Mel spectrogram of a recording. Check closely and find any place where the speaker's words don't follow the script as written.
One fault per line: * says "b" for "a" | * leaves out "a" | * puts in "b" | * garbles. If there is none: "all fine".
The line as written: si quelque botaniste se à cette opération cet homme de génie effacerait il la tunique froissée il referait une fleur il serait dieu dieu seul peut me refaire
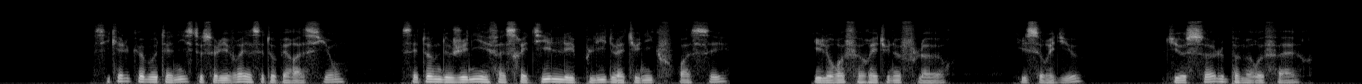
* puts in "livrait"
* puts in "les plis de"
